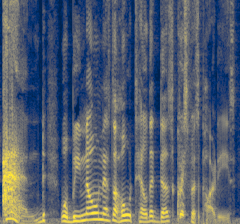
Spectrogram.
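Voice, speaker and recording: A man's voice: a little high, huge pitch swings, moderate pace, creaky, bright, forceful tone, slight background noise, full character voice. A man playing a showy, money-hungry hotel boss in a comedy audio drama, with a wheedling salesman's patter.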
